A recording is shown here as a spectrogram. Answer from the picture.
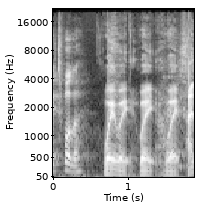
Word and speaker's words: Twilla: her sister she says twiller and i'm like yes it's twilla but everybody says twiller wait say you guys you gotta say yes i lla but most people would just say twilla wait wait wait wait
